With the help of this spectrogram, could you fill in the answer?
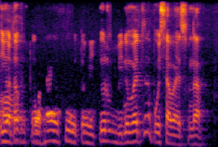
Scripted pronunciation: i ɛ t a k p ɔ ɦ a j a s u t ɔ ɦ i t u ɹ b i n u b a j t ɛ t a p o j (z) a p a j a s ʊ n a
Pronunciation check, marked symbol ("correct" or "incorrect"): incorrect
